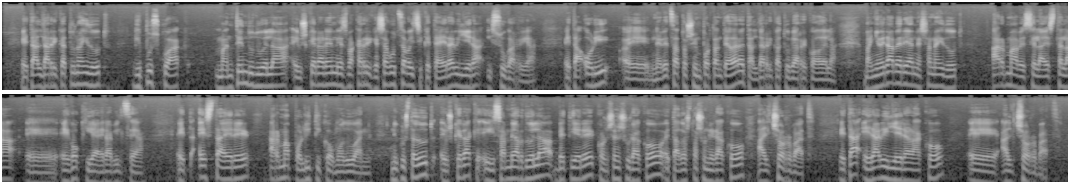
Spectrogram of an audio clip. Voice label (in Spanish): Audio euskera; Denis Itxaso; sobre euskera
